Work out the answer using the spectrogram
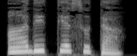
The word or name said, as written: ಆದಿತ್ಯಸುತ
